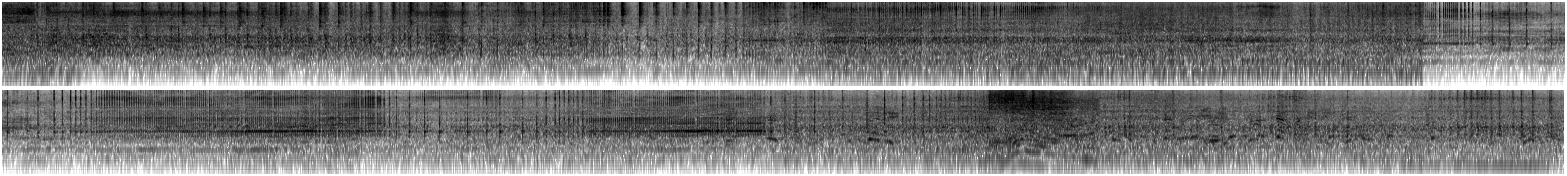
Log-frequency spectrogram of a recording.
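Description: Several motor scooter engines running and revving as riders move off, with the sound changing abruptly about halfway through; one engine's pitch rises then falls away sharply about three-quarters of the way in.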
